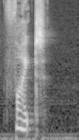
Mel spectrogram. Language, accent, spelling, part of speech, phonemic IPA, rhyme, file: English, Received Pronunciation, fight, verb, /faɪt/, -aɪt, En-uk-fight.ogg
- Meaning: Senses relating to physical conflict: 1. To engage in combat with; to oppose physically, to contest with 2. To conduct or engage in (battle, warfare, a cause, etc.)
